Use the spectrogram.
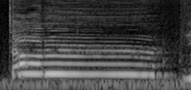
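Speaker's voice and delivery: high, loud big announcement; excited reveal. Real, not acted. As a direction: sell the reveal with a cheer.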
